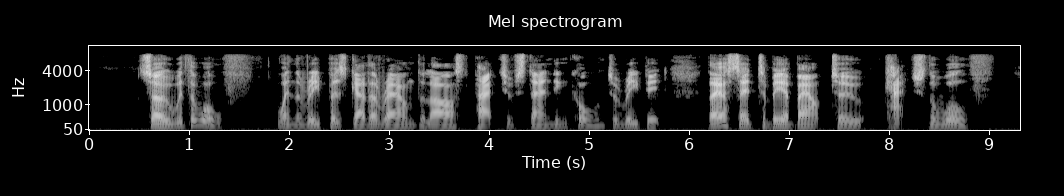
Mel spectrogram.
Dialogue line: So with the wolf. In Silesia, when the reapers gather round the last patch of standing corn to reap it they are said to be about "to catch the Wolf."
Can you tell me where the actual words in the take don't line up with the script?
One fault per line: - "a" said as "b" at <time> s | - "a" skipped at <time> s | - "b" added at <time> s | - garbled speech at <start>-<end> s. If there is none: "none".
- "In Silesia" skipped at 1.6 s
